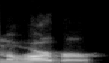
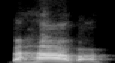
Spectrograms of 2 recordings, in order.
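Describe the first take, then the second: First: It is said in a plain, non-Boston accent. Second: It is said in a Boston accent.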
